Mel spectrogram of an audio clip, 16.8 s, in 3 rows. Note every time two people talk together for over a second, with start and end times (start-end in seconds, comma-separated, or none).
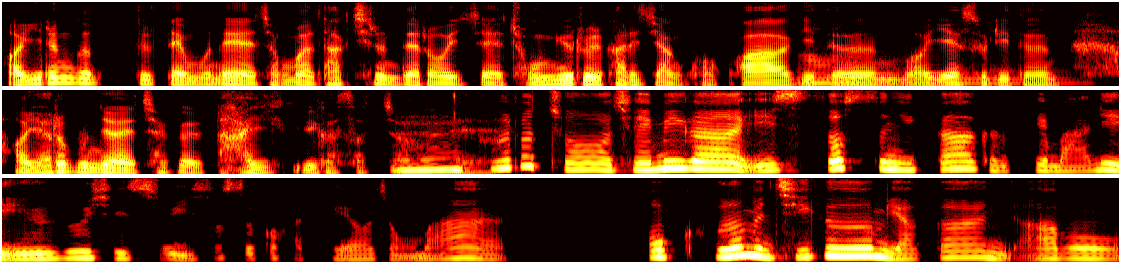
4.0-5.3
